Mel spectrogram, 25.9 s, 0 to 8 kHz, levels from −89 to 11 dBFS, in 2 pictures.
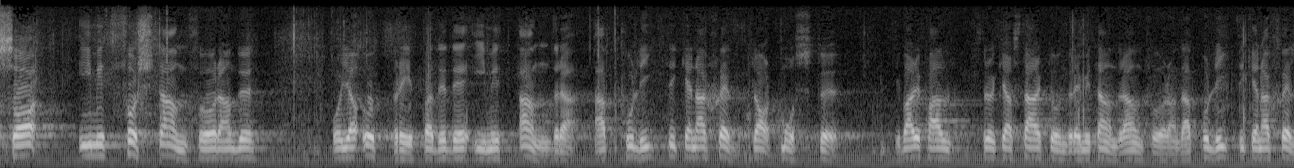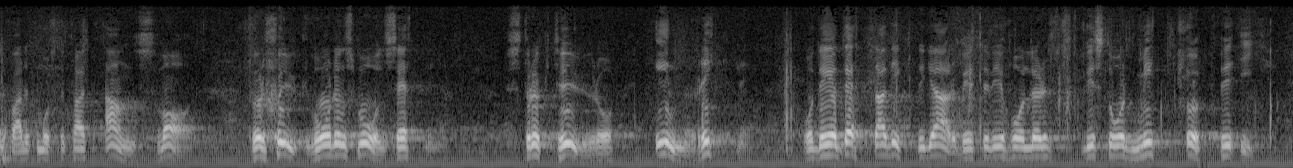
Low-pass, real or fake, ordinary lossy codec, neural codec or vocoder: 7.2 kHz; real; none; none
